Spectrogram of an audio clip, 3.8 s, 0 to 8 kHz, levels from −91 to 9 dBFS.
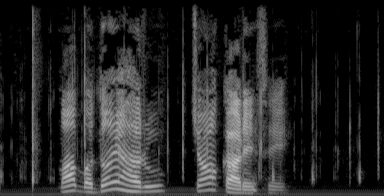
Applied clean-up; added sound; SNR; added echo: none; Typing; 19 dB; none.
